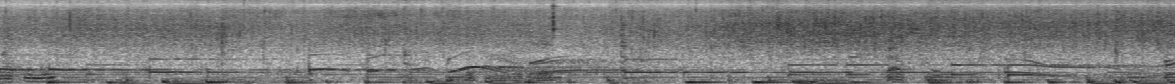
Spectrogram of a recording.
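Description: Meat and vegetables sizzling steadily on a hot flattop griddle, with faint background music underneath.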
